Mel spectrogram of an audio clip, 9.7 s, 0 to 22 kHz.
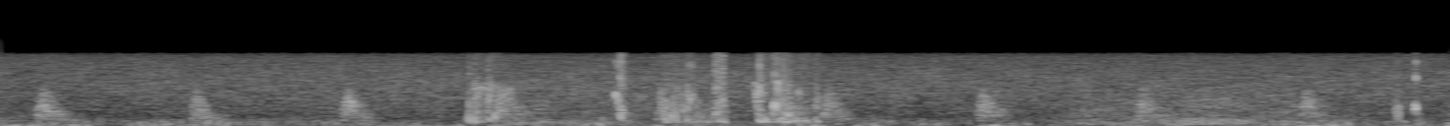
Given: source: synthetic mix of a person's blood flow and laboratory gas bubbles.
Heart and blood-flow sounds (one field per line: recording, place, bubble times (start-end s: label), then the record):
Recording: Doppler ultrasound of blood flow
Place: subclavian vein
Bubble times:
3.10-3.45 s: bubbles
4.07-4.31 s: bubbles
4.39-4.87 s: bubbles
5.00-5.48 s: bubbles
9.30-9.36 s: bubbles
9.41-9.49 s: bubbles
From the record:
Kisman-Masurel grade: 222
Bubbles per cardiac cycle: several, 3 to 8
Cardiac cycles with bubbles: 10 to 50%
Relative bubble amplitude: moderate (0.250 to 0.450)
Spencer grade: 2 (many but less than half of the cardiac periods contain bubble signals, singularly or in groups)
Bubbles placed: anywhere in the cardiac cycle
